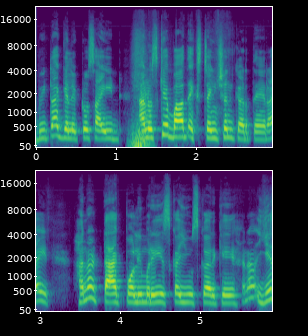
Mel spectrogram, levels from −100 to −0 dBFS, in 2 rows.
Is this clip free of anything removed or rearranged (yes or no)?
no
